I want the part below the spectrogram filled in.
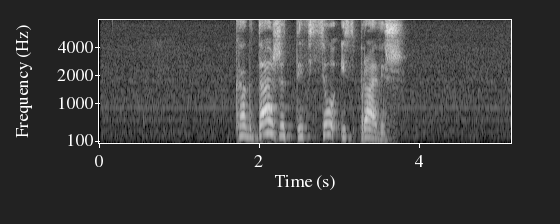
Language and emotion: Russian, angry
